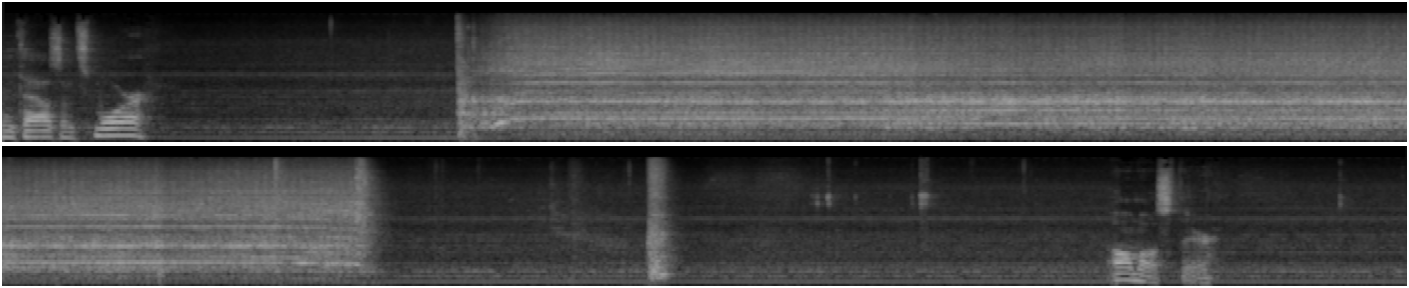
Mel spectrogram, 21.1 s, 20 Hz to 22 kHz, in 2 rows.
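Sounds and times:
milling machine spindle whine: 0:03.4 - 0:13.4.

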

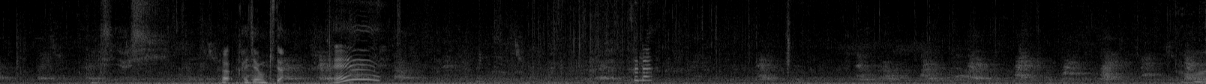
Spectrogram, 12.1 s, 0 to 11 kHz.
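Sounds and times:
small dogs yipping: 0:02.8 - 0:05.0, 0:05.9 - 0:07.9, 0:08.5 - 0:12.0.

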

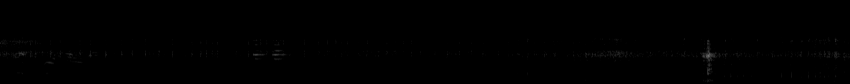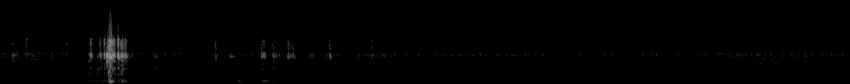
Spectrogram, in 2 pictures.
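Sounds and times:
small ticks: 0:07.0 - 0:07.2, 0:08.6 - 0:13.6.

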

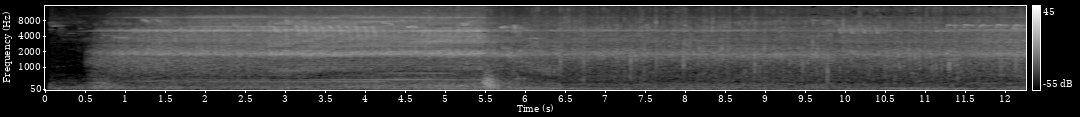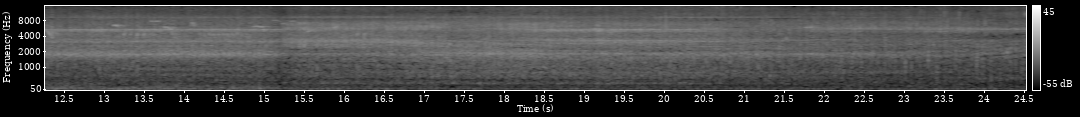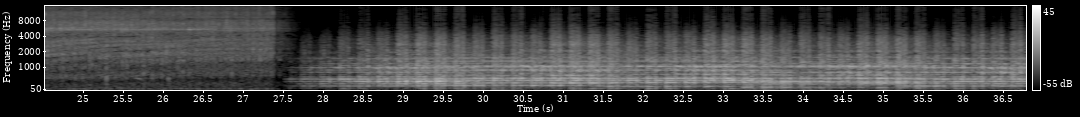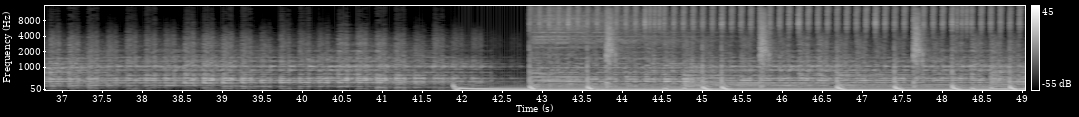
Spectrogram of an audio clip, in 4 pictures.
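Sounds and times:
water pump motor whine: 0:00.5 - 0:27.4
water spraying: 0:00.5 - 0:27.6, 0:42.9 - 0:49.0.

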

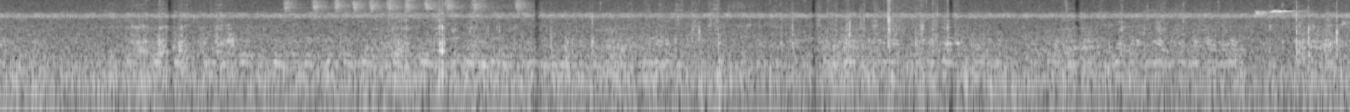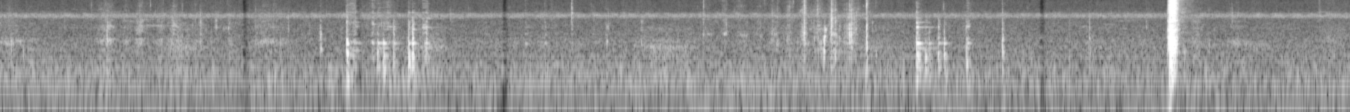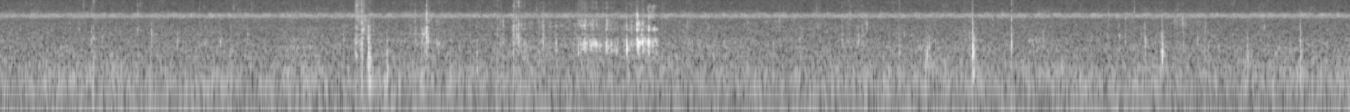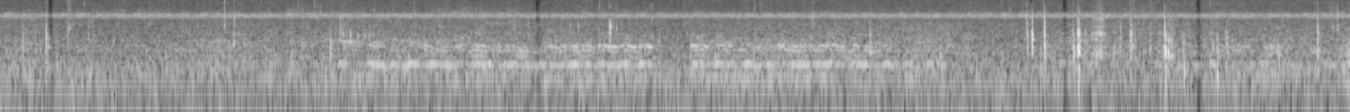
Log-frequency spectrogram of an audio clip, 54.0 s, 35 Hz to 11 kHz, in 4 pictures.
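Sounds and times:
high insect chorus: 0:00.0 - 0:54.0
sharp loud click: 0:25.2 - 0:25.4.

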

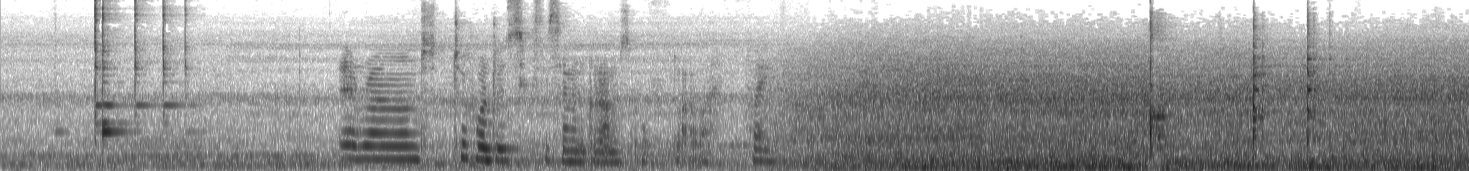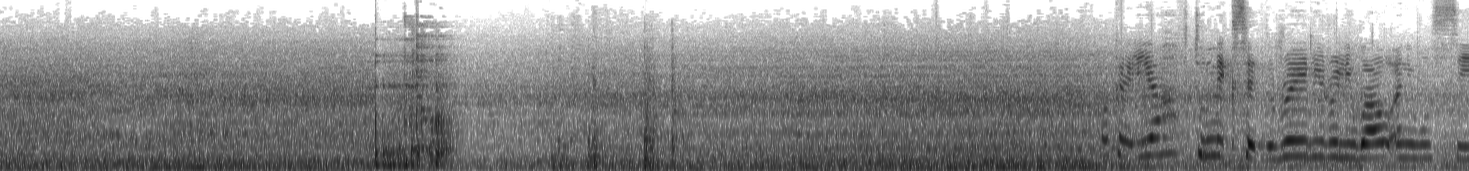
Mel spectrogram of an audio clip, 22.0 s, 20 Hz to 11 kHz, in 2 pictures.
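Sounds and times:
spoon clinking on saucepan: 0:00.4 - 0:01.6.

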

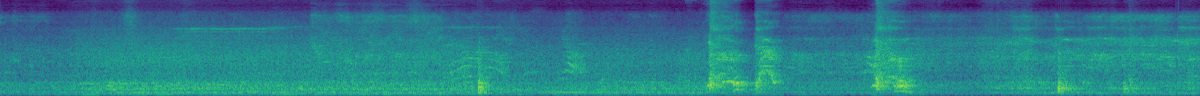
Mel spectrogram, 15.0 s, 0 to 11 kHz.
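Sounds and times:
man coughing: 0:08.8 - 0:09.9, 0:10.9 - 0:11.5.

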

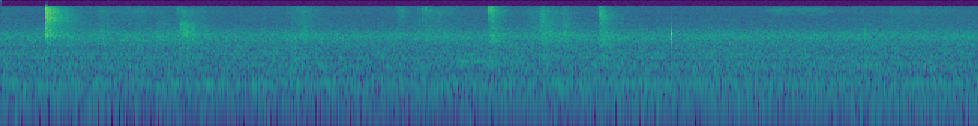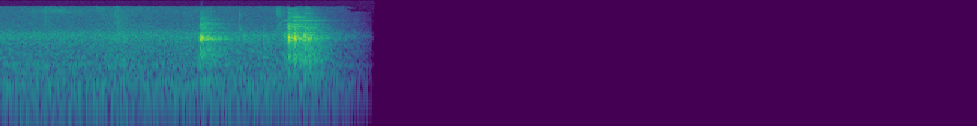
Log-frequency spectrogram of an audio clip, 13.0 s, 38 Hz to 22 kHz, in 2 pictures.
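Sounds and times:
kiln room hum: 0:00.0 - 0:09.0
kiln door shutting and latching: 0:07.8 - 0:08.8.

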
